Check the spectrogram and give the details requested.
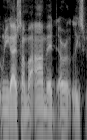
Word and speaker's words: Ahmed: So, Ahmed is ha. You're saying ha. These are different letters.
